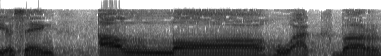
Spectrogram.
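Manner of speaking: very slow, drawn out. Teaching pronunciation, demonstrating a phrase said very slow, elongated. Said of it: "if you say it very slowly".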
